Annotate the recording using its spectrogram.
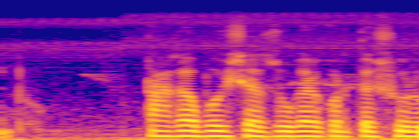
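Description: A man talking in Bengali, starting after a brief pause near the start. Under his voice runs a faint, steady, high-pitched insect drone.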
